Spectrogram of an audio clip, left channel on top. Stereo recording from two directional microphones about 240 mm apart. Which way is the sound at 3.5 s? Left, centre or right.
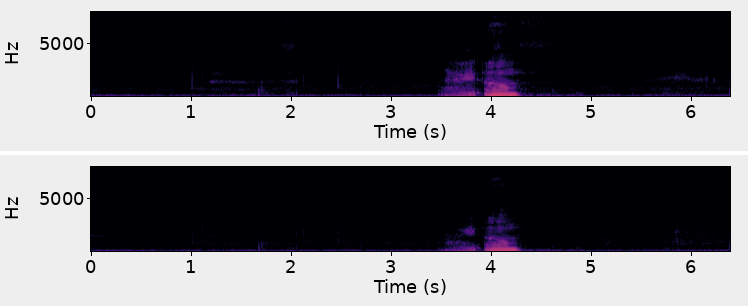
Left.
